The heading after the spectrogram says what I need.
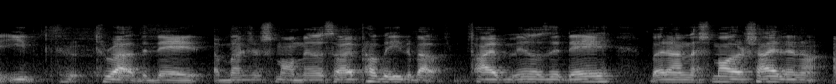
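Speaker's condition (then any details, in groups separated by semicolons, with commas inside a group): Traumatic brain injury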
